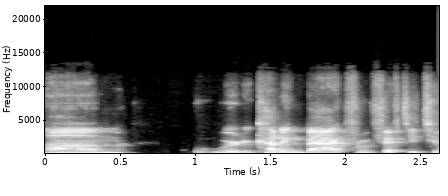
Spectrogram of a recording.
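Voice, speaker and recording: A man with an American accent speaks at a medium pitch, his intonation monotone and flat. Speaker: farmer. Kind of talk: presentation. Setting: video call. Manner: fast.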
